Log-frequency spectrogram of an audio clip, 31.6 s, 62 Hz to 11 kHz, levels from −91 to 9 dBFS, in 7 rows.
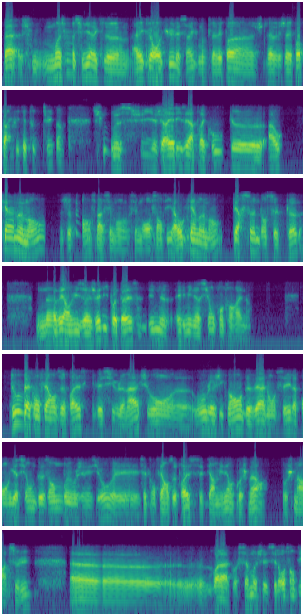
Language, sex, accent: French, male, French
